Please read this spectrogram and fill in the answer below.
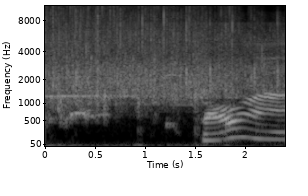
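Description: Audience applause, a dense patter of many clapping hands, with a man's voice starting to speak over it about one and a half seconds in.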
